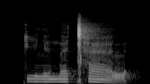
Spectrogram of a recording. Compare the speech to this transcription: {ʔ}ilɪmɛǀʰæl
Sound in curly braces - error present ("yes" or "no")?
yes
